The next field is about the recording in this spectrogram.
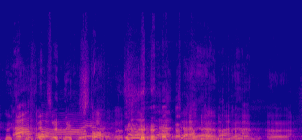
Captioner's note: all laughing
